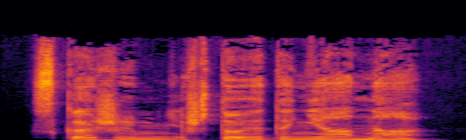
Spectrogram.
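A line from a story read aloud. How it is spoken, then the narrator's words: Strained, forced out. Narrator (Russian): выдавила я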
